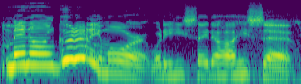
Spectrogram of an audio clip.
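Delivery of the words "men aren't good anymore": very high, loud mock whine; shrill mocking woman. Mocking women's complaint, loud high falsetto whine. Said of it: "other women that say".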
